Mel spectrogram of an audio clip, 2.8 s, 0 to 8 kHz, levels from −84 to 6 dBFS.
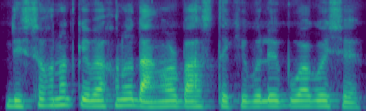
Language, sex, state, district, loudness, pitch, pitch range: Assamese, male, Assam, Hailakandi, -21 LUFS, 150 Hz, 145-150 Hz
